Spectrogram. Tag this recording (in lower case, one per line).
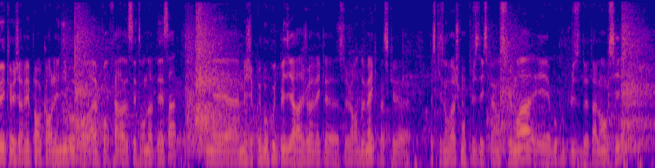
playing squash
